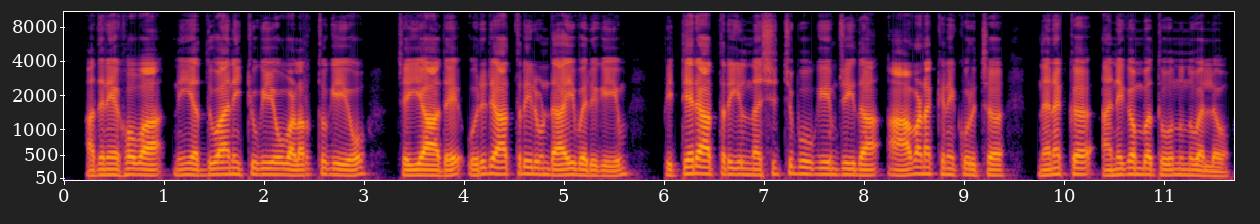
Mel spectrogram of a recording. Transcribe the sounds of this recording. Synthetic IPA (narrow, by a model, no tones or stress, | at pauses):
ɐðinjeɦo̞ːʋaːniːɐd̪ʋaːnikʲːuɣɐjo̞ːʋɐɭɐrt̪ːuɣɐjo̞ː | t͡ɕe̞jːaːðe̞ʔo̞ɾuɾaːt̪rijiluɳɖaːjiʋɐɾuɣɐjum | pit̪jɐɾaːt̪rijilnɐɕit͡ɕːupo̞ːuɣɐjumt͡ɕe̞jnɐaːʋɐɳɐkːine̞kːurit͡ɕːɨ | ninɐkːɨɐnuɣɐmbɐt̪o̞ːnːunːuʋɐlːo̞ː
